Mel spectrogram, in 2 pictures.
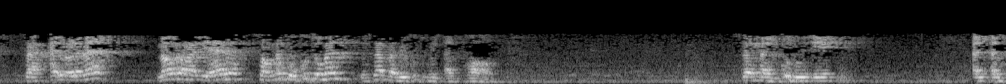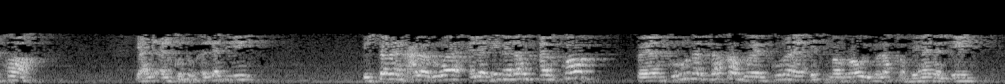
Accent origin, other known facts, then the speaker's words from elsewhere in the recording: Egypt; عندنا في مصر يقول بيدلعه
